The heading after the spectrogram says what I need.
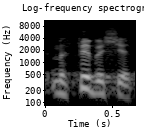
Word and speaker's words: Mephibosheth: It says, now when Mephibosheth, that's how you say it, Mephibosheth, the son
